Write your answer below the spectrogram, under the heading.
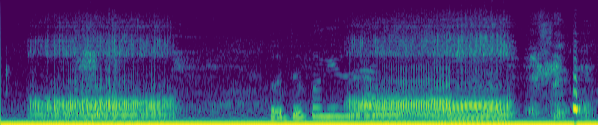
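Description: Very loud, distorted, rumbling snores with a fluttering, buzzy quality, two long bursts separated by a snort-like sound.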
